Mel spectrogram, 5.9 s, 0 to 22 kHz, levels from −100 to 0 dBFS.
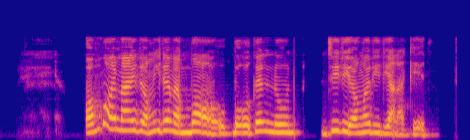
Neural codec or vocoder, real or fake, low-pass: codec, 16 kHz, 4 kbps, FunCodec, trained on LibriTTS, 50 frames a second; fake; 7.2 kHz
